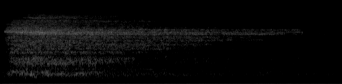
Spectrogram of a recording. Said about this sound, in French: On sent l'air sortir du poumon. L'idée, c'est d'expérimenter le relâchement. Sentez tout votre corps qui se relâche.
